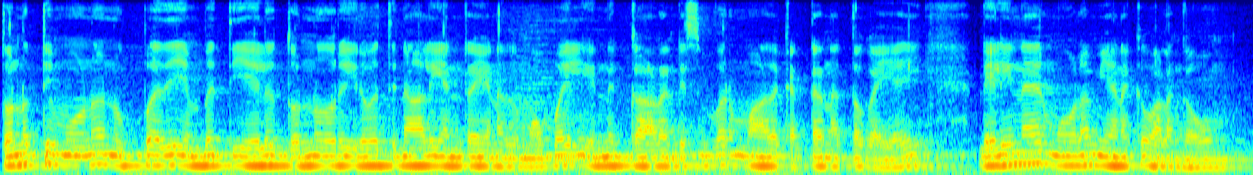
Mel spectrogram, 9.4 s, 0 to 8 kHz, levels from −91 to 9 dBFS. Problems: none marked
